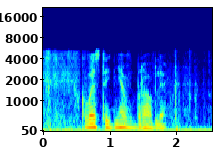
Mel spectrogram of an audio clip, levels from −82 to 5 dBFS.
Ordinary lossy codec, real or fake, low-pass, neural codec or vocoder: none; fake; 5.4 kHz; codec, 16 kHz, 4 kbps, FunCodec, trained on LibriTTS, 50 frames a second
